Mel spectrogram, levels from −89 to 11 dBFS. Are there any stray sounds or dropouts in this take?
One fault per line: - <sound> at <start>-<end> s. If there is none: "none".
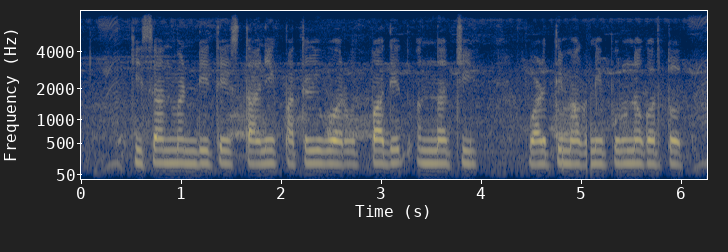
- dropout at 5.1-5.1 s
